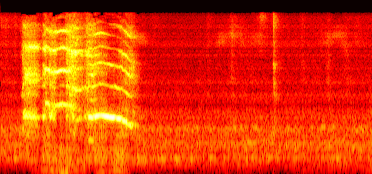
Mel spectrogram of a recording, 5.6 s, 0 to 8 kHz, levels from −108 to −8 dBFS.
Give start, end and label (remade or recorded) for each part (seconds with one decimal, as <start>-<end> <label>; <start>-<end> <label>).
0.0-5.6 remade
